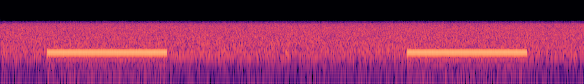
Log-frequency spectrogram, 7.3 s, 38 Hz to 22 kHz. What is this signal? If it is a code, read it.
Telephone call progress tone (single-tone plan, as in most of Europe), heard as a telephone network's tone, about 420 Hz, 1.5 s on and 3 s off, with phone line noise. Ringback tone.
